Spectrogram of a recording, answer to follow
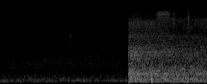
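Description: Near silence, then about a second and a quarter in a steady rushing noise cuts in abruptly and runs on at a much higher level.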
